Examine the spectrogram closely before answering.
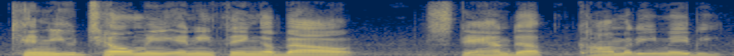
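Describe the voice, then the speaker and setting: A man's voice: high-pitched, normal speed. A man hosting a casual interview. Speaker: interviewer, host.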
